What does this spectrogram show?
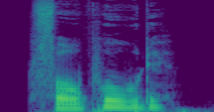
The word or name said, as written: forpote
